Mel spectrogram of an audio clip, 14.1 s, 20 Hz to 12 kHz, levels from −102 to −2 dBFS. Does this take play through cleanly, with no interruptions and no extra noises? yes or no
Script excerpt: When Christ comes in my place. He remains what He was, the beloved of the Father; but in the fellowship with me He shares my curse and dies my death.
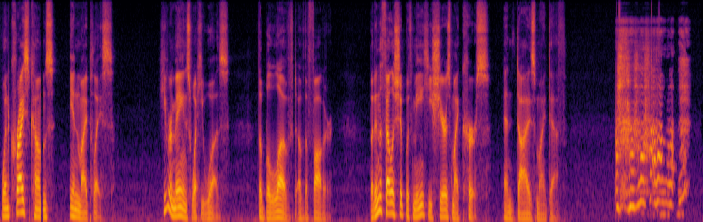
no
